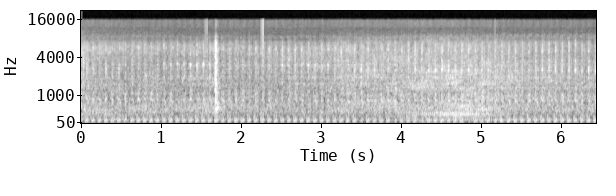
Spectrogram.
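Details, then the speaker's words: Honda Supra motorcycle still sounding rough after cam chain and bushing replacement: fast, even pulsing at idle with a coarse, rattly edge, as if something were loose, slow acceleration, chain found too loose; rough engine noise, cause not confirmed. "Ada suara aneh. Seolah ada sesuatu yang terlepas."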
